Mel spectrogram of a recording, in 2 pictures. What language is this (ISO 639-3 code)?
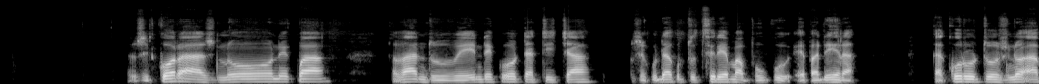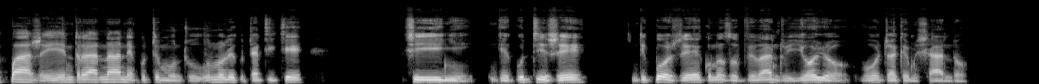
ndc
